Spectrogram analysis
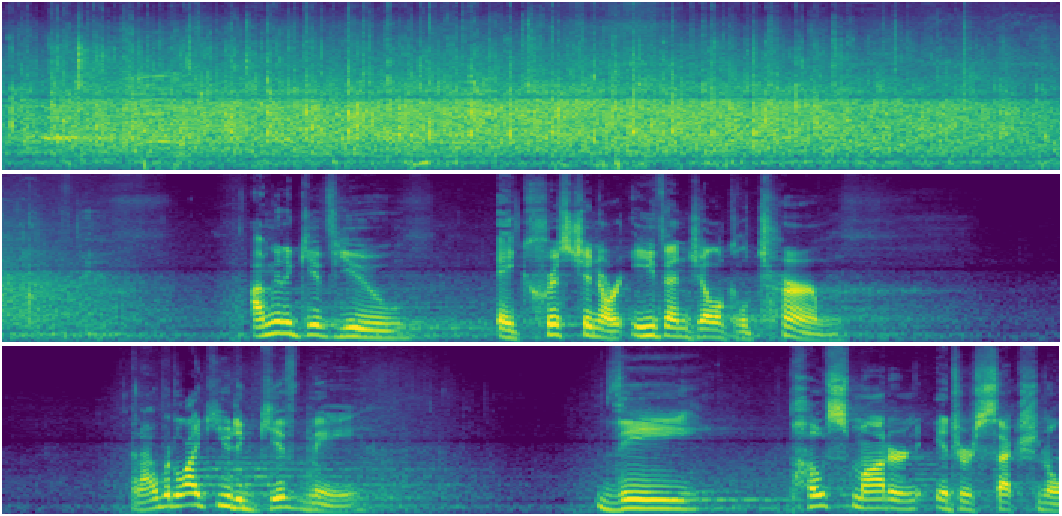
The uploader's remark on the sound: This panel discussion took place on January 16, 2019 at the Sovereign Nations 'Social Justice & The Gospel' Conference in Atlanta, Georgia. Preceding the G3 Conference.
